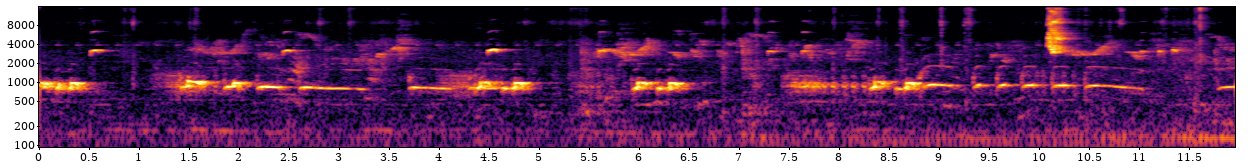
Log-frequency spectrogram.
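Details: Zebra dove of the black cemani variety singing vigorously with a distinctive tone: mellow, low trilled coos in short phrases, each rolling then falling slightly, repeated with brief pauses; faint chirps from other birds above.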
